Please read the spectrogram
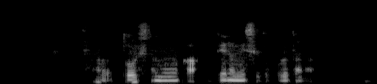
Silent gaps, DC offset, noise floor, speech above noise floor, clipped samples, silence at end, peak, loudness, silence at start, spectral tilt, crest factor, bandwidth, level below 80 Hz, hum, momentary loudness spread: none; under 0.1%; -78 dBFS; 47 dB; under 0.1%; 0.65 s; -12 dBFS; -31 LUFS; 0.95 s; -6.5 dB/octave; 22 dB; 7.4 kHz; -70 dBFS; none; 17 LU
